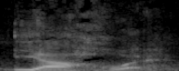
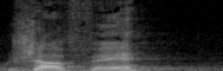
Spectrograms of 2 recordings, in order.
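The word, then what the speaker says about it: Yahuah: o nome de deus que é a pronúncia ea rua ea rua essa seria a pronúncia é mais próxima do que é o nome de deus alguns falam javé é possível também eu creio que o mais próximo seria ea rua oque seria essa pronúncia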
